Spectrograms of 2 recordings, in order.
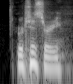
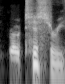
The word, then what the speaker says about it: rotisserie: Is that how do you pronounce that? Rotisserie. Rotisserie.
